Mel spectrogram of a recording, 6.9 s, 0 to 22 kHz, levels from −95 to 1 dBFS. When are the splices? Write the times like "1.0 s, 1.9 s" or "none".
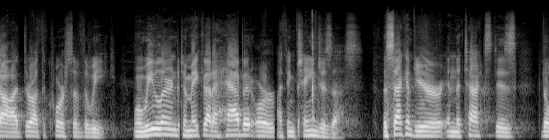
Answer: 1.5 s, 2.2 s, 3.4 s, 3.7 s, 4.7 s, 5.2 s

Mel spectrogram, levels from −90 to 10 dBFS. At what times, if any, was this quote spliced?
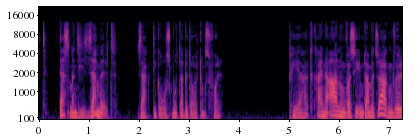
none

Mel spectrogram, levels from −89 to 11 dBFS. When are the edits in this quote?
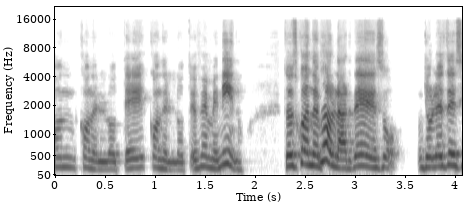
2.6 s

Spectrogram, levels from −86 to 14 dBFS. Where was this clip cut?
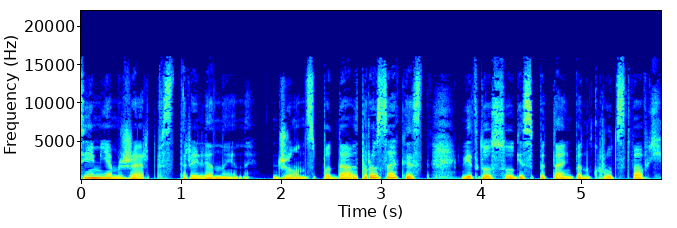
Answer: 2.8 s, 4.0 s, 4.4 s

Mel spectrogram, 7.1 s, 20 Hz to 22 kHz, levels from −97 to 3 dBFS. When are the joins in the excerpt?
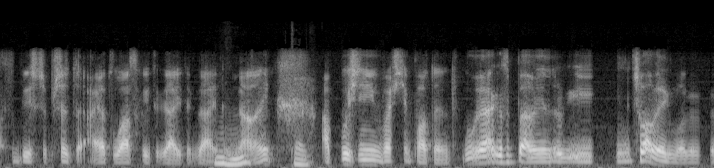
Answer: none

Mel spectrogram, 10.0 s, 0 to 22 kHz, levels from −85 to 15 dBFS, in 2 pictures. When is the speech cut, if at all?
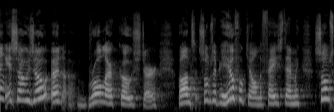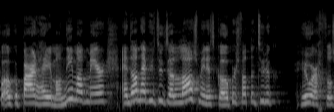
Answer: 1.3 s, 3.7 s, 5.0 s, 5.5 s

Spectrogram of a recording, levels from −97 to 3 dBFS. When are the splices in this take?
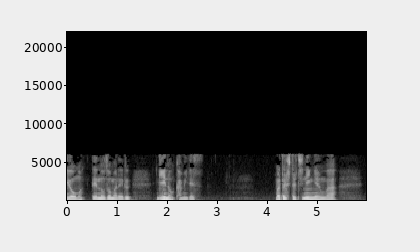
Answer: none

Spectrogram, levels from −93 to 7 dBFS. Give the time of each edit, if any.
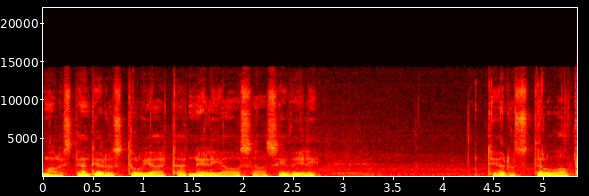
1.5 s, 4.4 s

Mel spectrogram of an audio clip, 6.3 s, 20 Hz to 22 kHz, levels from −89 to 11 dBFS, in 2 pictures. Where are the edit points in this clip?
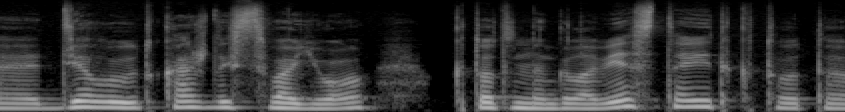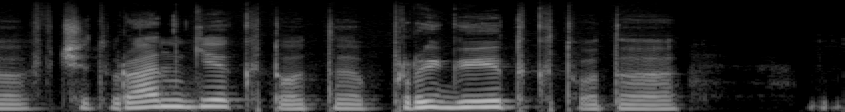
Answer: none

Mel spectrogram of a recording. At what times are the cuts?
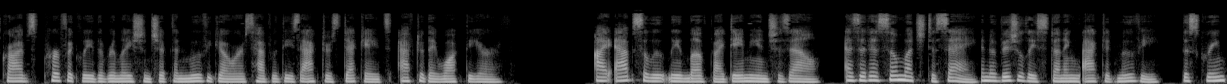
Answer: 1.7 s, 7.1 s, 9.8 s, 10.8 s

